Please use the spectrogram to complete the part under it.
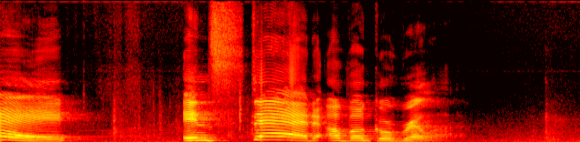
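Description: A young woman speaks with animation.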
